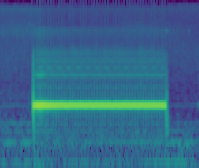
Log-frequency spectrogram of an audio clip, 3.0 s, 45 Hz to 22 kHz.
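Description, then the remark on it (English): A telephone line ringing after the number 611 is dialed: a single steady, mid-pitched electronic tone holds loud and unbroken for about two seconds, then cuts off, with only faint background hiss and no voices. “All right, well, 611 is ringing.”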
